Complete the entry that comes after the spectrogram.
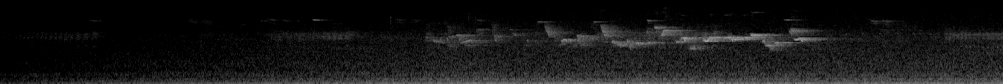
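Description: A songbird singing a quick run of varied high chirping notes for about four seconds, starting about four seconds in, over a steady low outdoor background that fades in.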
